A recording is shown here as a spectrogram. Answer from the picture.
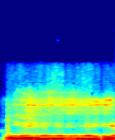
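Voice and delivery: long howling beast call. Retold or imitated. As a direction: howl it like a big gentle beast. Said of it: "He'd go".

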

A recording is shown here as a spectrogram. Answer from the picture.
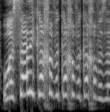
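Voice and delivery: put-on a child complains to his mother, whining; child tattling. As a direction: tell on your brother like a kid. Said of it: "אחד אומר לי".

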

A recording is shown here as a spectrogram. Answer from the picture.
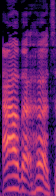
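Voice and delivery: a loud mock wince of ah, that hurts; mock Simba. Simba hit on the head by Rafiki, loud mock wince. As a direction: act out Simba getting hit. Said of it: "and he goes".

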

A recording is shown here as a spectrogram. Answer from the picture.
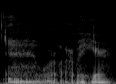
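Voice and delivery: whispering to himself while searching; breathy, unvoiced mutter; whispered aside. Real, not acted.

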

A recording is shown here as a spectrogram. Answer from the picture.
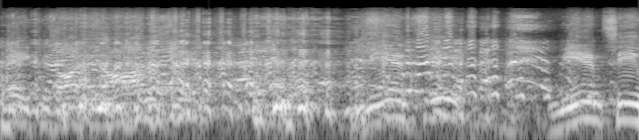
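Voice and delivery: breathless, laughing high; winded and giggling; out of breath. Real, not acted. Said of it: "we're out of breath too".

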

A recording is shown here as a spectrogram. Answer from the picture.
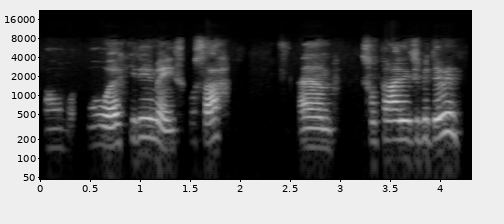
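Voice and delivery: high-pitched, clueless Scouse lad; Scouse accent. Retold or imitated. Clueless Scouse lad asking what the work is, in Scouse accent. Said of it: "that was my best scouse accent".

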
